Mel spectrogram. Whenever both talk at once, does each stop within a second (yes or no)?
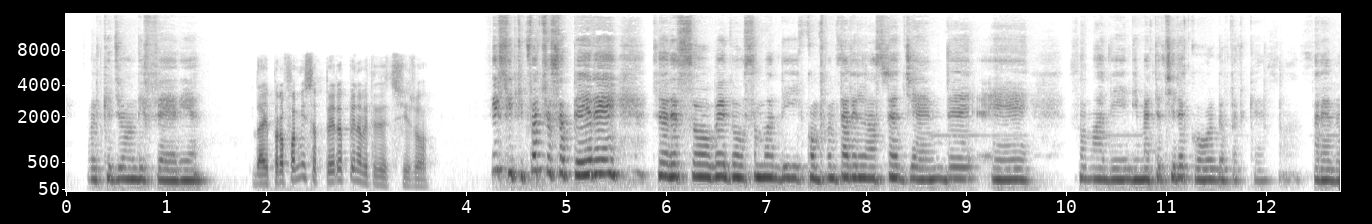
yes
